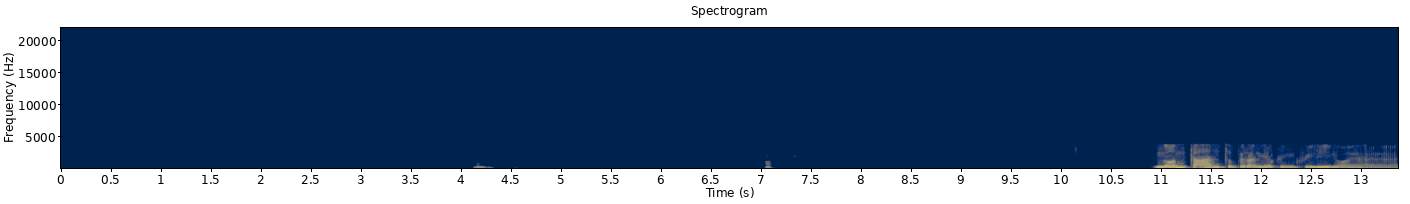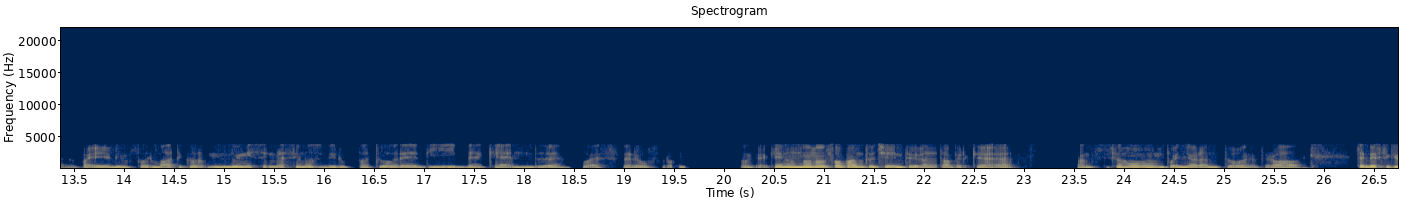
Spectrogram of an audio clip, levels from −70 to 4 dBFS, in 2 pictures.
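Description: At 15.4 s, about 40 ms of the call arrived too late for the decoder, and the receiver covered the hole by extending the preceding speech and easing back in. This short concealed packet loss sounds like a brief smear in the voice, lasting until about 15.46 s.

At 17.89 s there is a single sharp click. The waveform jumps straight from one value to a later one, most likely because dropped samples took out a tiny fraction of a millisecond of the stream. That is far too little to remove any speech.

From 20.84 to 22.14 s, packets went missing again and again, leaving five gaps totalling about 200 ms, the longest 78 ms. Each gap was patched from the speech just before it, so roughly 15 percent of that stretch is synthetic. This repeated packet loss makes the voice choppy, and it stays band-limited, with nothing above 4 kHz, which fits a narrowband G.711 call path.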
